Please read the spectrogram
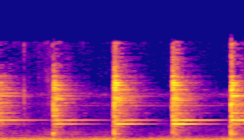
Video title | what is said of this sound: PENYEBAB ENJIN BUNYI KASAR BAHAGIAN BLOK 🔥 | Kalau ni memang dah cukup longgar lah, sebab memang motor ni bermasalah.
